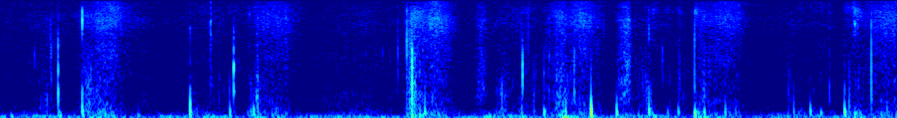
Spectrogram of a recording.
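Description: Long decorated acrylic nails scratch and press the glittery top of a palm-sized soft polyurethane foam hamburger squishy toy resting on the microphones. The result is a quiet, close series of soft, deep, muffled thumps and rustling scratches with quick bright ticks, each dying away almost at once.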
